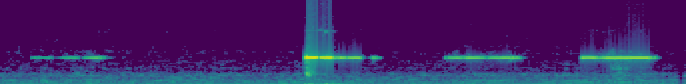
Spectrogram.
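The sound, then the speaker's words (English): A smoke alarm sounds in repeated high-pitched beeps, four bursts in a steady rhythm, fairly loud, with a brief low thump and a voice murmuring in the background. “I got the fire alarm going on.”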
